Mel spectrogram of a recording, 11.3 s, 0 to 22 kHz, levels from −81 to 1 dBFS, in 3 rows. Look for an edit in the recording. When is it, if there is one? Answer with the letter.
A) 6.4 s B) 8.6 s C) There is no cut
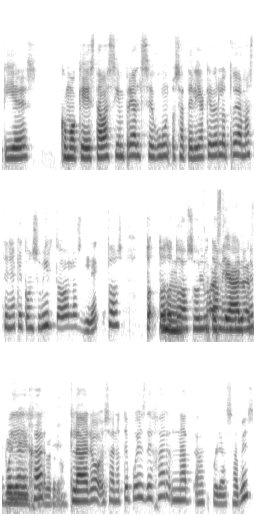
C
